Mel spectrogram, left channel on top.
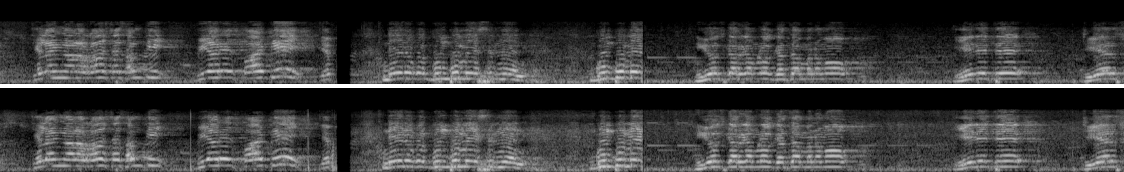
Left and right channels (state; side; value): normal; both; correlation 0.15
